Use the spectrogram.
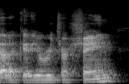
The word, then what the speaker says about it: Schoen: pronunciamos ese nombre como Schoen, pero hace poquito leí que por sus orígenes o raíces se pronuncia como Shane, que no tiene nada que ver, pero bueno.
